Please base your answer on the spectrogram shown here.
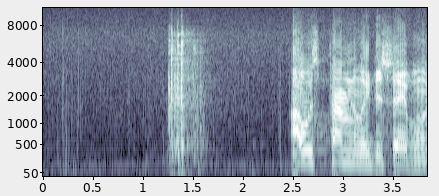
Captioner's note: wheelchair lock clicking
